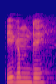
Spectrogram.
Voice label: "bɩgemde", moore; ripe

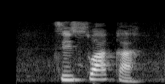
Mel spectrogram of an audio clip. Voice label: "tɩ-soaka", Moore; charm

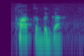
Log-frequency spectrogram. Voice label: "tõakdga", Mooré; join

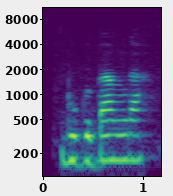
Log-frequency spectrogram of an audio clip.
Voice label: "bug-bãnga", moore

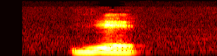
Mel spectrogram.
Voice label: "yɛ", moore

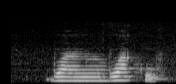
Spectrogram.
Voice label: "bõang-baoko", Mooré

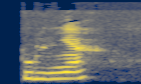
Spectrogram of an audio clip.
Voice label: "tuliyã", moore

